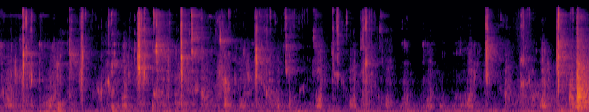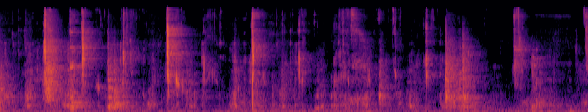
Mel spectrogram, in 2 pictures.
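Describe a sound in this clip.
A boy chews and slurps food noisily.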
